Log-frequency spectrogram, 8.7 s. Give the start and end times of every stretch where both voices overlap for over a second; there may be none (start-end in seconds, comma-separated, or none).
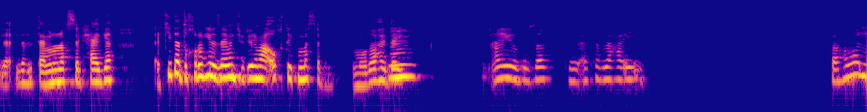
none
